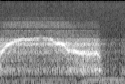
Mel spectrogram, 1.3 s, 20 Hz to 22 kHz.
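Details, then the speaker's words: Home-built regenerative AM receiver on a 9-volt battery, feedback turned up with a station already tuned: a loud whistle sweeps up to a high pitch, sags, then cuts off, as the receiver oscillates from too much feedback. "okay there we go seems like that seems like they just shut off the station that I wanted to show you or there is something as you can hear too much feedback"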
